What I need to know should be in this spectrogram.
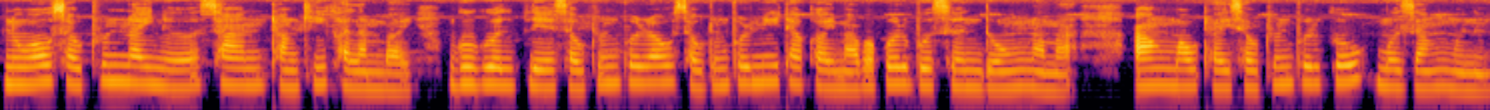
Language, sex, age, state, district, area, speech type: Bodo, female, 18-30, Assam, Kokrajhar, rural, read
